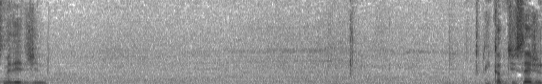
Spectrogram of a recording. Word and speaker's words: Medellín: Je suis de retour à Medellín, parce qu'on dit Medellín, c'est le nom de la ville, mais on prononce Medellín.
